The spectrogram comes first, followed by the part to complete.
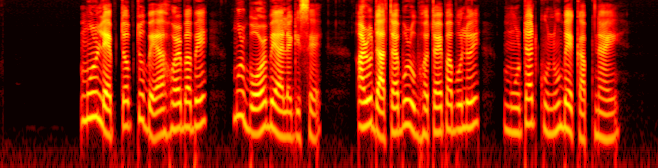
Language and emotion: Assamese, sad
